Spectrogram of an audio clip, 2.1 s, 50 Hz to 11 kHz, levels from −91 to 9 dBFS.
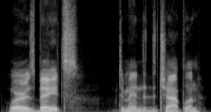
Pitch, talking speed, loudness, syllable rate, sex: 125 Hz, 140 wpm, -18 LUFS, 6.4 syllables/s, male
